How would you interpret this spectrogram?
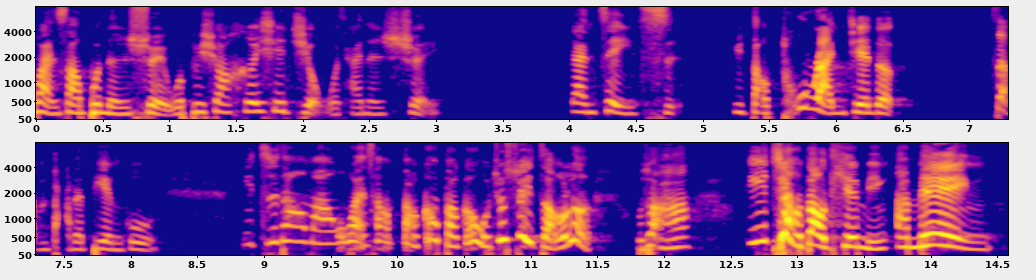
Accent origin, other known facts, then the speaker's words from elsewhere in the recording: Guangdong, China; 然后我们广东人讲了骂人嘛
